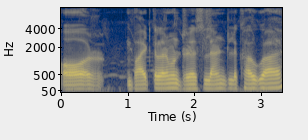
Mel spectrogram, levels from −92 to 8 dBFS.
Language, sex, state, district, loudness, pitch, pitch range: Hindi, male, Uttar Pradesh, Jalaun, -17 LUFS, 110 Hz, 105-115 Hz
